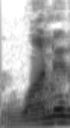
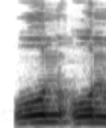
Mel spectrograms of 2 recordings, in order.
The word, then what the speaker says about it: won: আমরা generally উইনের third form কি জানি, ওন বলি আমরা, হি ওন the match, actually ওন বলে কোনো ওয়ার্ড হয় না, ডাব্লিউর উচ্চারণ সবসময় ওয়া হয়, তাহলে হি ওয়ান দ্য ম্যাচ।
